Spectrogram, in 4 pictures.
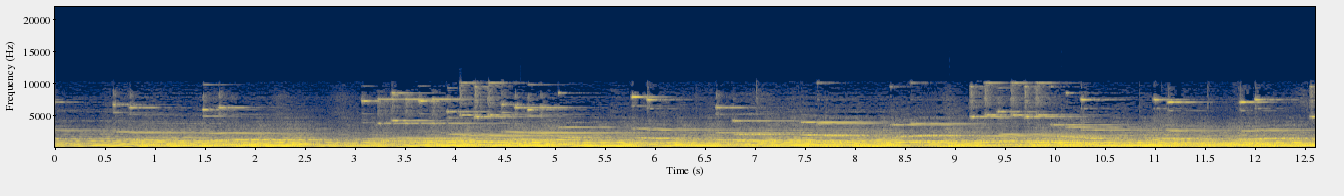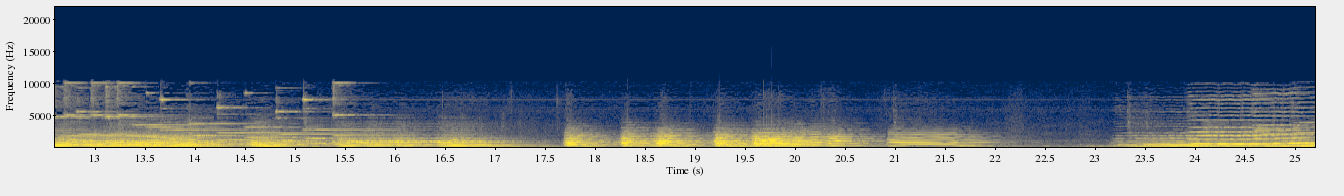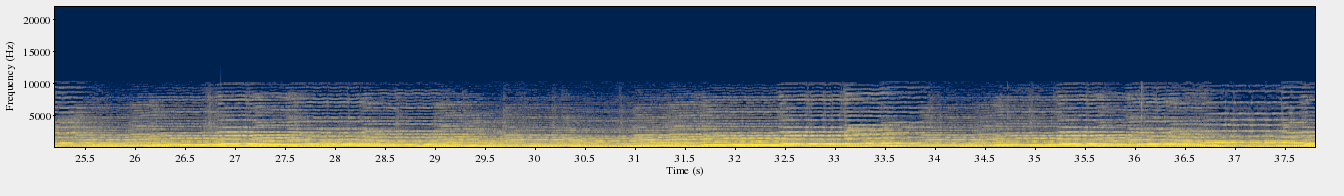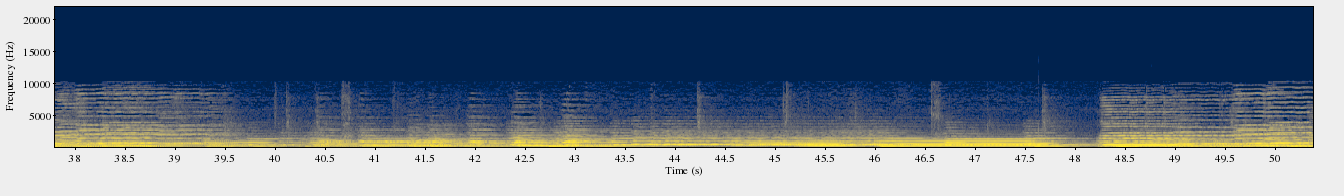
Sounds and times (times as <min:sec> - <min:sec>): Hammond organ: 0:00.0 - 0:17.2, 0:23.2 - 0:50.3.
